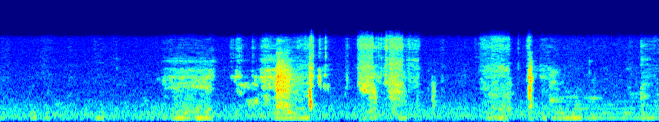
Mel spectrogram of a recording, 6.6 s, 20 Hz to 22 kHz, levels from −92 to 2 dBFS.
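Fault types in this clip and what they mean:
Echo leak: on one side of the call the loudspeaker's output was likely picked up by the microphone and not fully removed by the echo canceller, so part of it was sent back. The result is a faint copy of the speech trailing the original by 212 ms, about 35 to 40 dB below it. It is heard as a longer stretch from 0.12 to 1.57 s and as brief scraps at 3.38–3.42 s, 4.23–4.29 s and 4.46–4.66 s.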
